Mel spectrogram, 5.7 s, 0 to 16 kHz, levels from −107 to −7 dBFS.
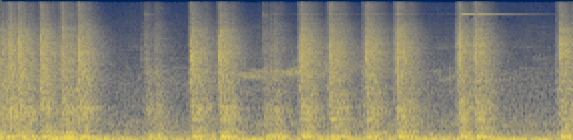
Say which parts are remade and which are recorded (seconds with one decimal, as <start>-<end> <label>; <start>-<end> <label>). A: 0.0-2.7 recorded; 2.7-4.6 remade; 4.6-5.7 recorded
